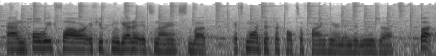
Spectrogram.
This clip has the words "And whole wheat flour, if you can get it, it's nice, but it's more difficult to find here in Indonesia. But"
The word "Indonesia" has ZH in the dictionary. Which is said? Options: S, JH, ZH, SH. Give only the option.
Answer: ZH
